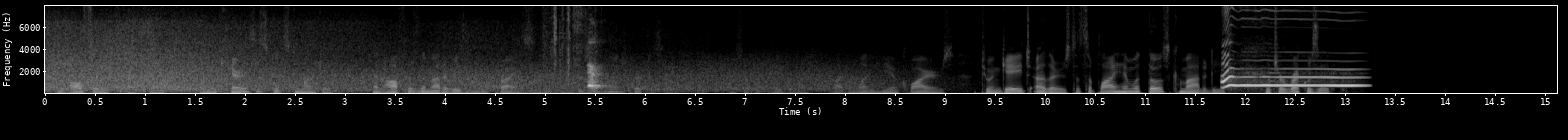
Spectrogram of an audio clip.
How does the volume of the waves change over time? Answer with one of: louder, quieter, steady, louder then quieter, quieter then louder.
quieter.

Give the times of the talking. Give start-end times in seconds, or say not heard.
0.1-12.8.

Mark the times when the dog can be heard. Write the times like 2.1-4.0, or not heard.
4.7-5.7, 11.8-13.2.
